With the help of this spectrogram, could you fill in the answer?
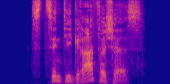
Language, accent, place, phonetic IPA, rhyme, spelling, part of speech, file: German, Germany, Berlin, [st͡sɪntiˈɡʁaːfɪʃəs], -aːfɪʃəs, szintigrafisches, adjective, De-szintigrafisches.ogg
- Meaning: strong/mixed nominative/accusative neuter singular of szintigrafisch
